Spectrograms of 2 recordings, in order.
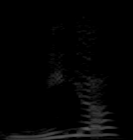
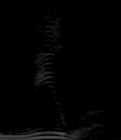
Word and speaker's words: Mila: Is it pronounced Mia or Mila? Well, it's short for Camila, you know?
